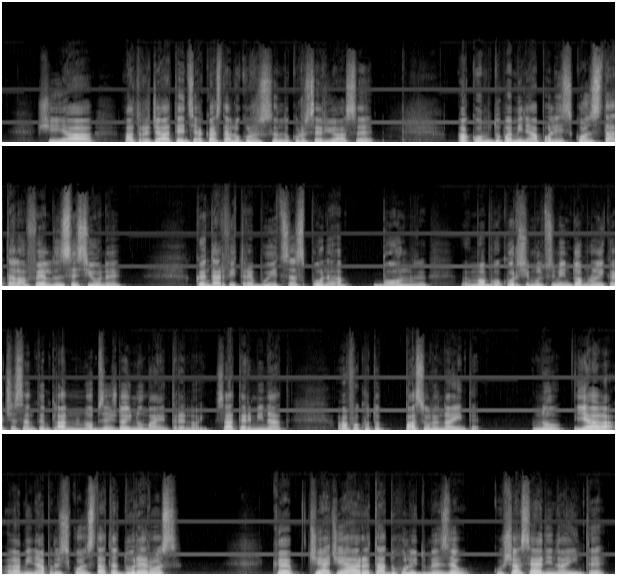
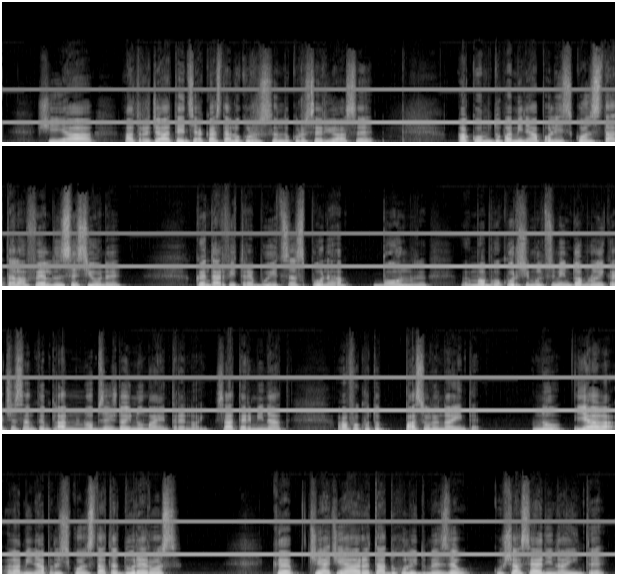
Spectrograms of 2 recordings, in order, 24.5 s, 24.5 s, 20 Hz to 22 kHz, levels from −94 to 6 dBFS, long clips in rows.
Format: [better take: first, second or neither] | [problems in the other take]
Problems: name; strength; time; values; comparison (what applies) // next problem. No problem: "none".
first | high-pitched whine; loud; throughout; 3 kHz, 7 dB below the speech; faint in the first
